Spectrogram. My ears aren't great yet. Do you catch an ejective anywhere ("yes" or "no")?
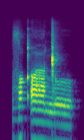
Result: yes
